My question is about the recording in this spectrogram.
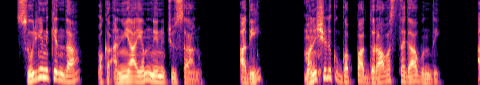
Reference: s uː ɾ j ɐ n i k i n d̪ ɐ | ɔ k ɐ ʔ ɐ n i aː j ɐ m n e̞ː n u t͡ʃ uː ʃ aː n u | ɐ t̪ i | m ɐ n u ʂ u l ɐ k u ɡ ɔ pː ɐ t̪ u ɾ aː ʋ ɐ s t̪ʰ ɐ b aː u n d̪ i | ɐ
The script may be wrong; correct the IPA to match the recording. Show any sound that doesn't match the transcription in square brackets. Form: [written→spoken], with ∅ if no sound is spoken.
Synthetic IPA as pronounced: s uː ɾ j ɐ n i k i n d̪ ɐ | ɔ k ɐ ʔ ɐ n [i→j] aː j ɐ m n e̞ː n u t͡ʃ uː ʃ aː n u | ɐ [t̪→d̪] i | m ɐ n u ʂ u l ɐ k u ɡ ɔ pː ɐ [t̪→d̪] u ɾ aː ʋ ɐ s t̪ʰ ɐ [b→ɡ] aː u n d̪ i | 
